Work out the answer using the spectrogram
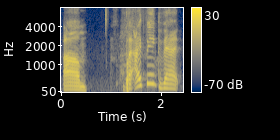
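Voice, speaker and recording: A man's voice: a little high, huge pitch swings, slow, sharp tone. A man hosting a live fan podcast in casual chat, laughing often and reading viewer super chats aloud. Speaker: podcast host.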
